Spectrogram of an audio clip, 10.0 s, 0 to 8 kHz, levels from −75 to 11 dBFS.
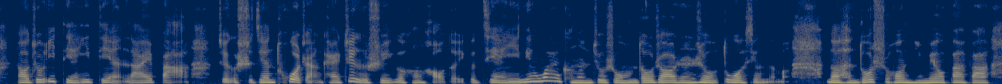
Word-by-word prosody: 然 190 - +1
后 190 - +3
就 215 +3 +2
一 265 0 +1
点 200 -5 -3
一 210 - +2
点 195 -2 -5
来 180 +1 -2
把 185 - -5 0.3
这 110 - -3
个 - - -5
时 195 - -2
间 200 +2 +3
拓 225 +1 +4
展 190 - -5
开， 180 -1 -3
这 250 +6 0
个 195 -3 0
是 180 - -3
一 175 - -2
个 190 -3 -2
很 175 0 -5
好 - - -5
的 - - -13
一 - - -12
个 - - -9
建 180 -1 -2
议。 - - 0
另 255 +6 +4
外 325 -3 +1
可 190 - -5
能 170 0 +2
就 195 +2 0
是 185 - -3
我 170 - +1
们 170 - 0
都 190 0 +2
知 200 - +1
道 185 -1 +5
人 175 0 +1
是 205 - +4
有 185 -2 +3
惰 195 -4 +2
性 195 +4 -5
的 235 - -11
嘛， 240 0 -12 0.4
那 200 -4 +6
很 180 -1 +1
多 200 +4 +3
时 205 - -8
候 195 0 +3
你 175 -1 +2
没 180 +2 +3
有 185 -1 +3
办 190 +1 0
法 175 0 0
190 Hz, 335 characters per minute, -24 LUFS, 175-200 Hz, 0.4 s, 那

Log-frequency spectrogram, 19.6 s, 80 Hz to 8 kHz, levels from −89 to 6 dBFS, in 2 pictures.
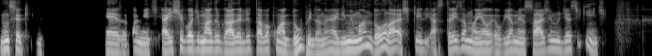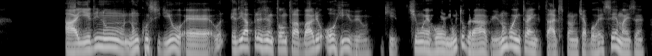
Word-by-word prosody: não 140 +3 +5
sei 140 -1 +2
o - - -14
que" - - -15 1.2
é, 115 -1 +4
exatamente. 110 +2 -3
Aí 120 +1 +6
chegou 140 0 +3
de 140 0 -3
madrugada, 130 -2 +4
ele 130 +2 -2
estava 135 0 +1
com 140 - -3
uma 120 - +5
dúvida, 115 -2 0
né, 115 +5 -3
aí 120 - +2
ele 120 0 0
me 135 +1 +6
mandou 175 +4 +3
lá, 135 - +5
acho - - -5
que - - -6
ele 130 -1 -7
às - - -4
3h, 140 -3 0
eu 120 - 0
eu 110 -1 -4
vi 115 +3 -3
a - - -1
mensagem 120 +2 0
no 140 -2 0
dia 140 +2 -3
seguinte. 140 - -8 1.7
Aí 115 +2 +4
ele 150 +6 -2
não 170 -7 +2
não 120 +6 -1
conseguiu, 140 -3 -3
eh, 100 -2 0
o - - -8
ele 140 +5 -1
apresentou 150 -4 0
um 135 - -3
trabalho 130 - +1
horrível, 130 -10 -4 0.2
que 110 0 -13 0.2
tinha 135 - -6
um 130 -1 0
erro 120 0 -1
muito 145 - -2
grave. 110 - -1
Não 155 +10 0
vou 190 -1 +1
entrar 135 -6 +1
em - - -2
detalhes 100 0 -4
para 105 - -9
não 100 - -4
te 100 - -8
aborrecer, 120 - -4
mas 105 -6 -2
é. 105 -1 -7
130 Hz, 195 wpm, -22 LUFS, 115-145 Hz, 1.7 s, Aí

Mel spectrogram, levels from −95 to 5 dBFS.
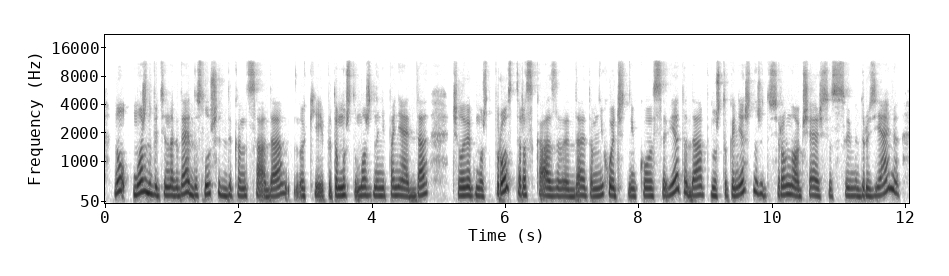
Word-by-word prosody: Ну, 275 +4 +3
может 245 +3 +6
быть, 195 -3 -2
иногда 195 +4 +3
и - - +4
дослушать 210 -1 +1
до 195 - -1
конца. 175 -1 -3
Да, 170 +6 0 0.2
окей, 175 0 -2
потому 190 +1 +3
что 200 0 -9
можно 190 0 0
не 180 0 +2
понять, 180 -3 0
да. 205 +7 0 0.3
Человек 185 -1 +2
может 175 -3 -1
просто 250 - +3
рассказывать, 175 -3 -1
да, 190 - 0
и - - -4
там 170 0 -2
не 190 - +1
хочет 195 -4 -1
никакого 180 +1 -1
совета, 250 - 0
да, 200 -2 0
потому 190 -2 -1
что, 185 - -7
конечно 240 - 0
же, 230 - -2
ты 175 - -10
всё 190 - -8
равно 205 -1 +2
общаешься 175 0 -3
со 165 - -9
своими 180 -1 -2
друзьями, 190 - 0
190 Hz, 195 wpm, -22 LUFS, 180-210 Hz, 0.3 s, может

